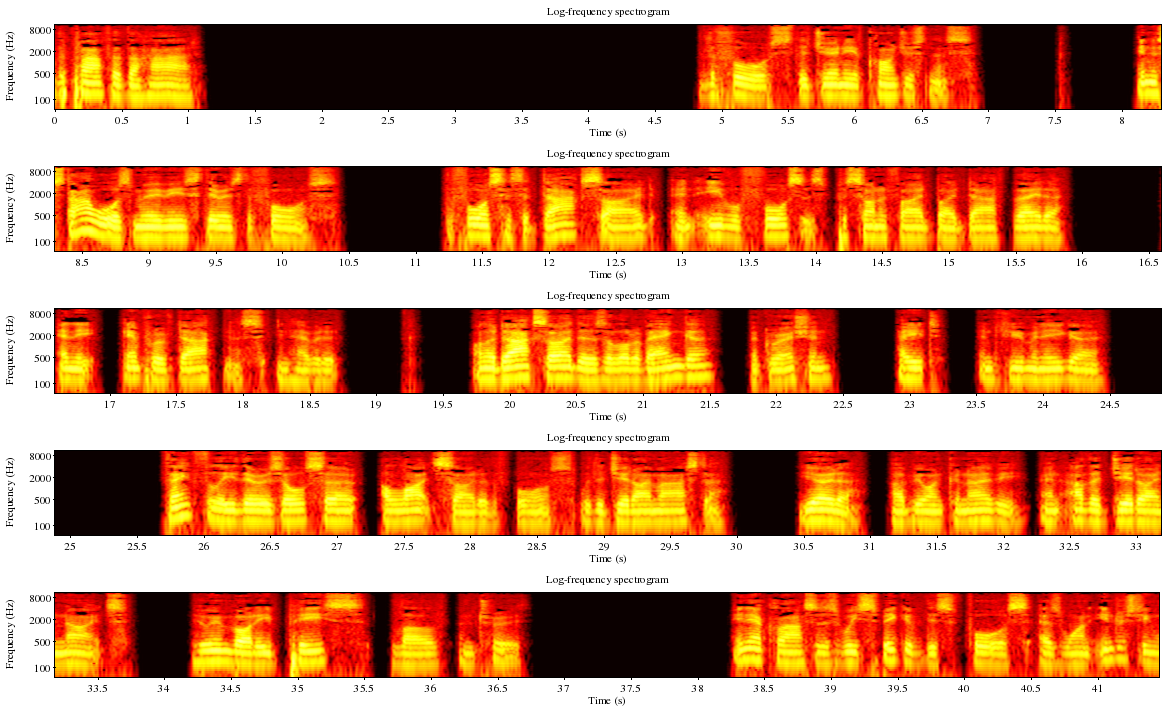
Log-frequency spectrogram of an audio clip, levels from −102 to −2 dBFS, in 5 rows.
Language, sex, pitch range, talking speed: English, male, 120-135 Hz, 135 wpm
